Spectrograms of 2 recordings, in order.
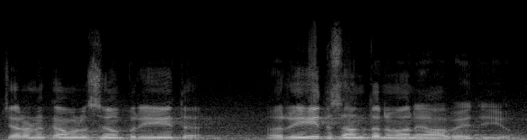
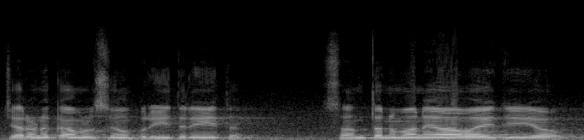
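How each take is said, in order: First: The pause falls right before the word 'reet'. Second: The pause falls right after the word 'reet'. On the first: 'Reet' belongs with the second half of the line. "ਵਿਸਰਾਮ ਵੀ ਦੋ ਲੱਗਦੇ ਨੇ" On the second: 'Reet' belongs with the first half of the line. "ਵਿਸਰਾਮ ਵੀ ਦੋ ਲੱਗਦੇ ਨੇ"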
